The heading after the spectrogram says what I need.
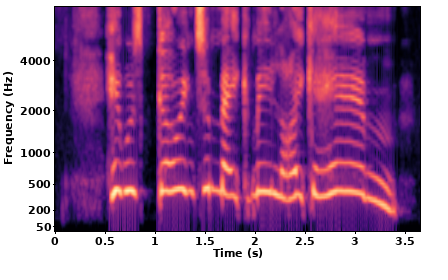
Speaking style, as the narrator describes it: screamed Hesta

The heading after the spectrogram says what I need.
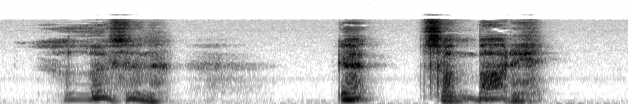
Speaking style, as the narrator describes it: the sick man, making a despairing half-turn, croaking

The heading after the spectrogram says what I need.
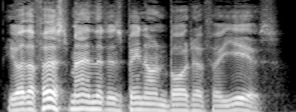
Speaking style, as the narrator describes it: the hunchback shouted back in an unexpectedly strong voice

